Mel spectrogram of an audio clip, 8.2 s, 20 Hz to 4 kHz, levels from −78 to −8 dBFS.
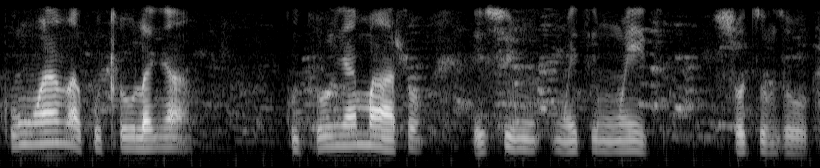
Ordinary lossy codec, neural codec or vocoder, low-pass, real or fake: none; none; 3.6 kHz; real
